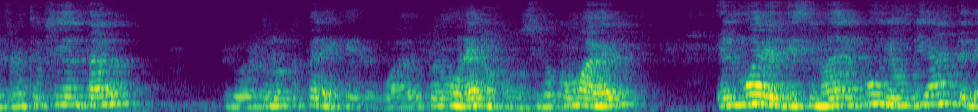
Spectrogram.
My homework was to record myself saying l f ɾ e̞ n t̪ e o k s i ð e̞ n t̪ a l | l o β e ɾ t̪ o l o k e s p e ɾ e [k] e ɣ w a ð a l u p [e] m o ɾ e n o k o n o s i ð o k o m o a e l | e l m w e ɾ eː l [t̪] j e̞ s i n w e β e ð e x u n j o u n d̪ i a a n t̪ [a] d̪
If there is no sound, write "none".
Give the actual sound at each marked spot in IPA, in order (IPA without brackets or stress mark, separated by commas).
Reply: k, e, d̪, e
